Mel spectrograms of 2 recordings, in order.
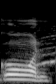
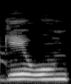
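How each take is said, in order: First: The vowels merge into one 'aw' sound. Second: The vowels are split into two separate sounds. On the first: The speaker calls it right. "ए यू को ओ पढ़ते हैं तो ये गॉन कहलाएगा" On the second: The speaker calls it wrong. "इसको आपको ऐसे नहीं दिखना है कि गे ओन पढ़ेंगे, नहीं"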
